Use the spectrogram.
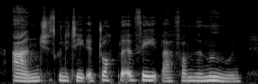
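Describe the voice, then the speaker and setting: A woman speaks with a Geordie accent in a fairly low pitch and fairly even intonation, on a very clean recording with a silent background. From Northeast England. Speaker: teacher. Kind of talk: educational lesson narration.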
